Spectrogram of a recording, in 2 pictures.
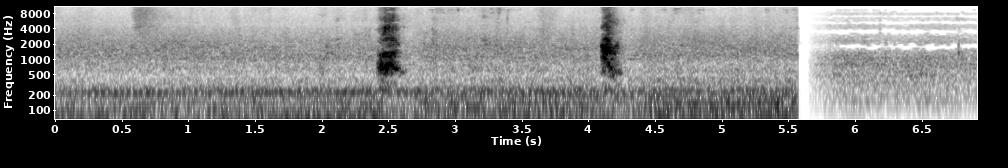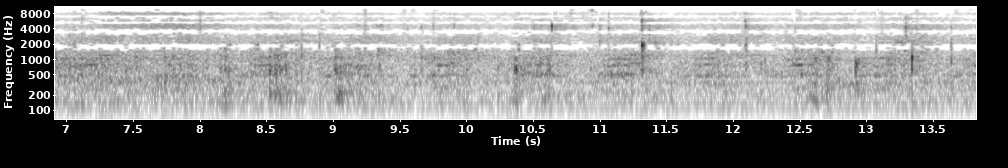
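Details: Bulldog giving two short, sharp barks about one and a half seconds apart over a low indoor hum. An abrupt cut follows into quieter, hissy room noise with faint scattered clicks.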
